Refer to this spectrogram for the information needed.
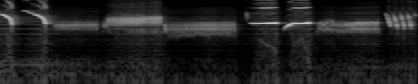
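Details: Canary song, a lure for young canaries to start singing with long rolls: two sharp falling notes, then buzzy sustained rolls alternating with pure whistled tones and a fast stuttering trill at the end.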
